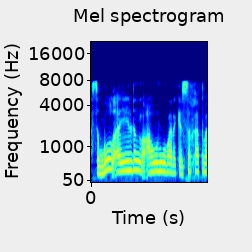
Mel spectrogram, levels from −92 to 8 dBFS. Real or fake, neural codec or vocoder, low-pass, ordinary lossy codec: fake; codec, 16 kHz, 2 kbps, FunCodec, trained on LibriTTS, 25 frames a second; none; none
